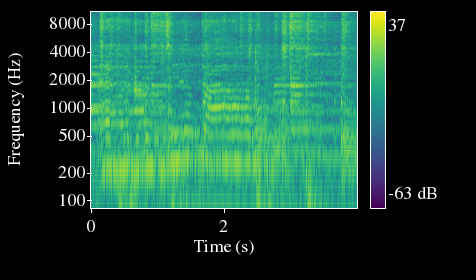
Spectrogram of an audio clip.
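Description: Live rock band playing, with electric guitar lines over bass and drums, recorded from within the audience.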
